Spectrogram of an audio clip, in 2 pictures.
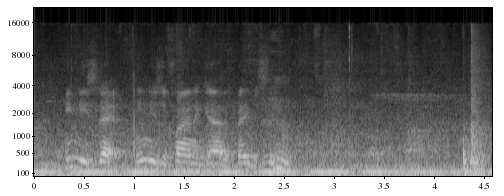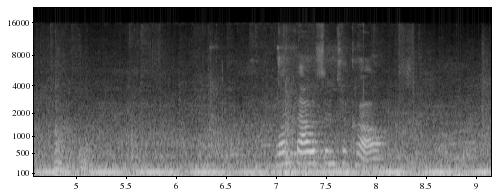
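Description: A man talks briefly nearby.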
